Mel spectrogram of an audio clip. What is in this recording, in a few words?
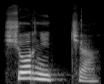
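"сёрнитча", Komi, female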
